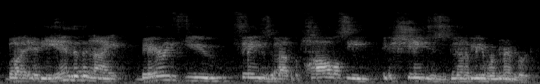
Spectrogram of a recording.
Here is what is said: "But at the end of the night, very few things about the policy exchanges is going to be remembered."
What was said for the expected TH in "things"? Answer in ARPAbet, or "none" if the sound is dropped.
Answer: TH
